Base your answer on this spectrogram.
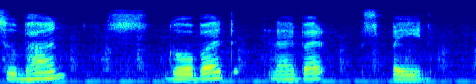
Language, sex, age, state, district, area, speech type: Telugu, female, 18-30, Andhra Pradesh, Palnadu, urban, spontaneous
